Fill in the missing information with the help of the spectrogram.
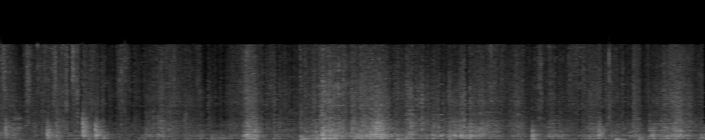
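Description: A hand rummaging through dry leaves, grass stems and twigs in a stainless steel sink: rustling, with light scrapes and taps on the metal.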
